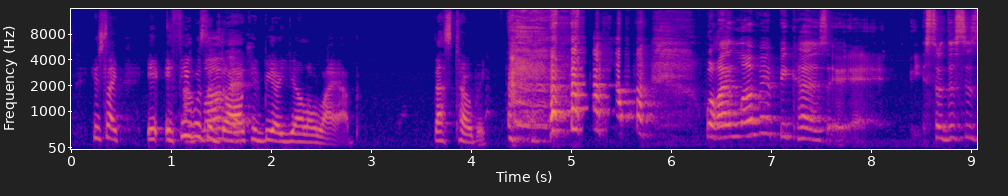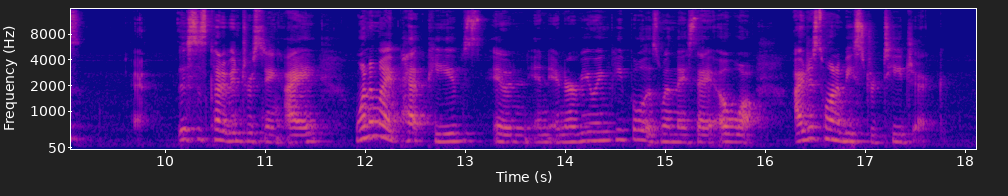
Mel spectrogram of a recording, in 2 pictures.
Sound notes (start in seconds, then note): 4.4 laughs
